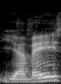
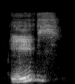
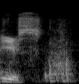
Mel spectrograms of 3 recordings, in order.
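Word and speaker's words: Yves: Um, is it Yav St. Laurent? How do you How do you pronounce that? Eaves. Eaves. Oh, yeah. Eaves.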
